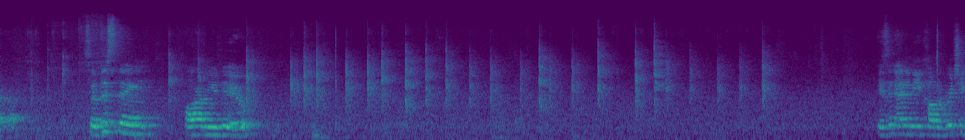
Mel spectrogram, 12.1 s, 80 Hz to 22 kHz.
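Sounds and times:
chalk tapping and scraping: 0.0s - 10.4s.

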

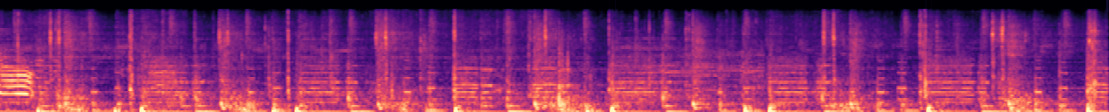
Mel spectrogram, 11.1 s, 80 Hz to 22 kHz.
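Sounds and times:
music with steady bass line: 0.0s - 11.0s
skateboard clacks: 0.2s - 11.0s
skateboard rolling on stone: 0.6s - 11.0s.

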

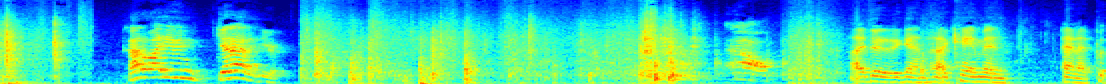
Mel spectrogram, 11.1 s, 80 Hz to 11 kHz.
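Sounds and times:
plastic bags rustling: 3.0s - 7.0s, 7.8s - 10.6s.

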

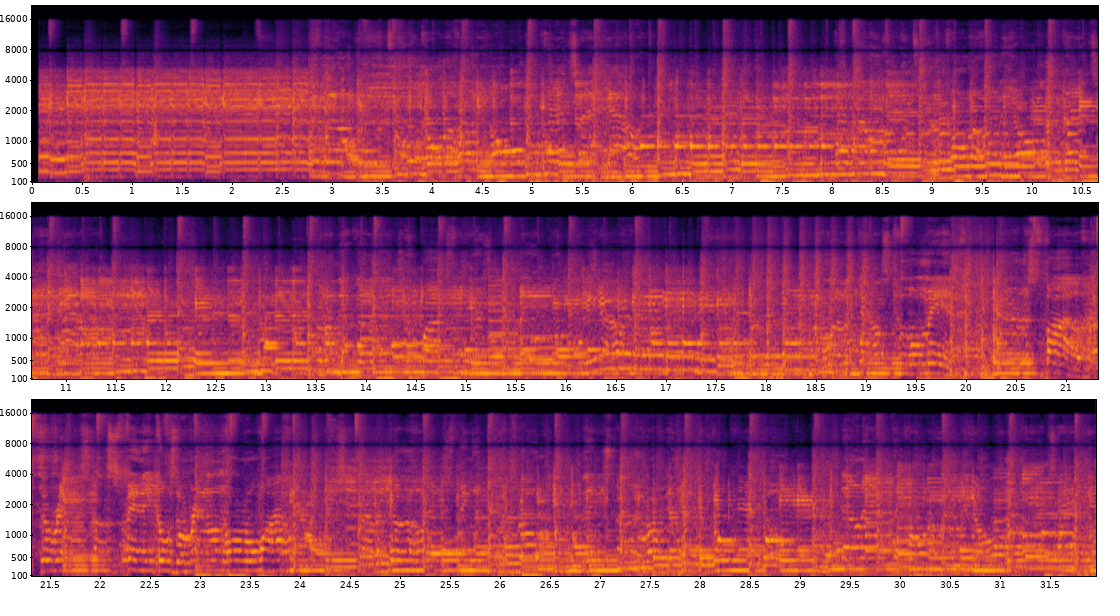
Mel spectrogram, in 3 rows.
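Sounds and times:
drum kit: 0.1s - 31.9s
keyboard: 0.1s - 31.9s
acoustic guitar: 2.2s - 31.9s
upright double bass: 2.9s - 31.9s.

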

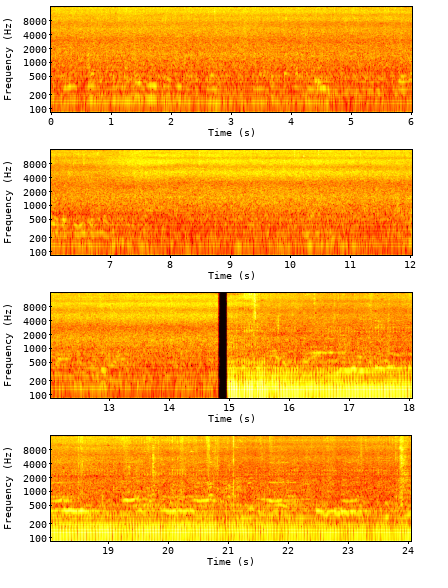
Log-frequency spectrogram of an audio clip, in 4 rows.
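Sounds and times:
waterfall splashing into river: 0.0s - 24.0s
crowd chatter: 15.2s - 24.0s.

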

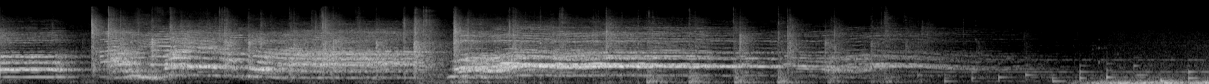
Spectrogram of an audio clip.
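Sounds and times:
women singing a football chant: 0.0s - 10.3s
people clapping: 0.9s - 10.0s.

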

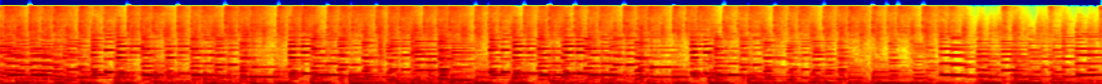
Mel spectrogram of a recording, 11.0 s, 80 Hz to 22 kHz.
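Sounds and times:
jazz piano trio: 0.0s - 11.0s.

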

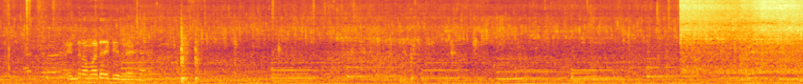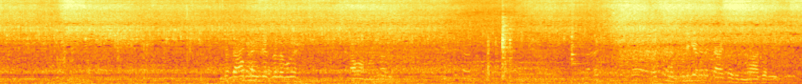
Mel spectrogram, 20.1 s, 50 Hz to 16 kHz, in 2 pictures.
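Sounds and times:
onions sizzling in hot oil: 0.1s - 20.0s.

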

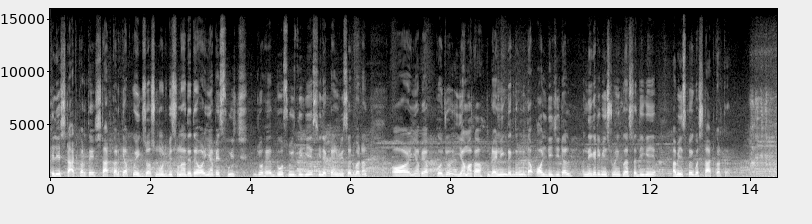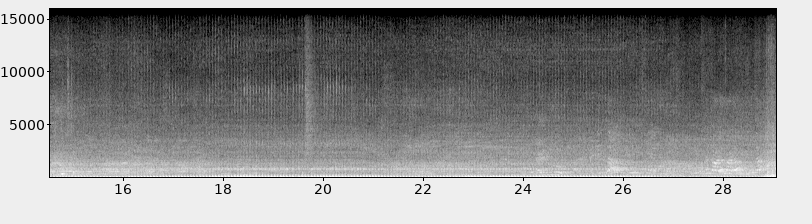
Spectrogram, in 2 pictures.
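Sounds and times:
motorcycle engine starting and idling: 14.0s - 29.0s.

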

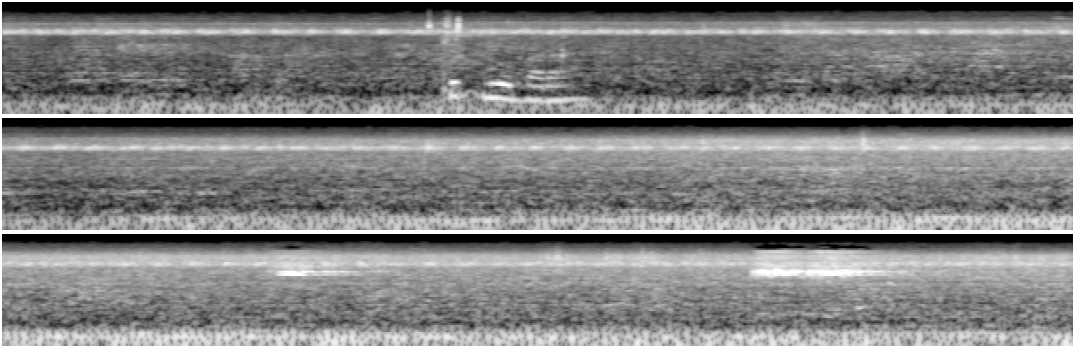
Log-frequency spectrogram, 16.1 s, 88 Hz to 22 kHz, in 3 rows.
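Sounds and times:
low rumble of distant traffic: 0.0s - 16.0s.

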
